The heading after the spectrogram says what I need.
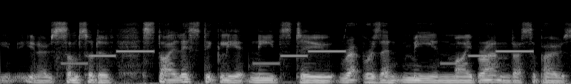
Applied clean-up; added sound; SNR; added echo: none; Telephone; 13 dB; reverberation time 0.2 s.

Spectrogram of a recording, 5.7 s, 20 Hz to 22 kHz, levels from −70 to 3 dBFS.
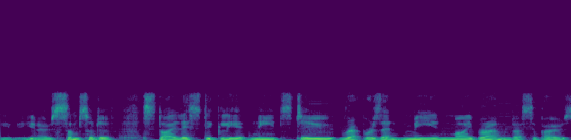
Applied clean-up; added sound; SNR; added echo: neural separator model SepFormer DNS4.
